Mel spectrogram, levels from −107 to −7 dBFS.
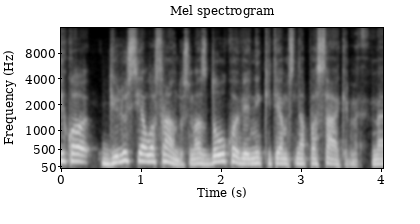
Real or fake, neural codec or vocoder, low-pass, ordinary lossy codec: real; none; 14.4 kHz; Opus, 24 kbps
